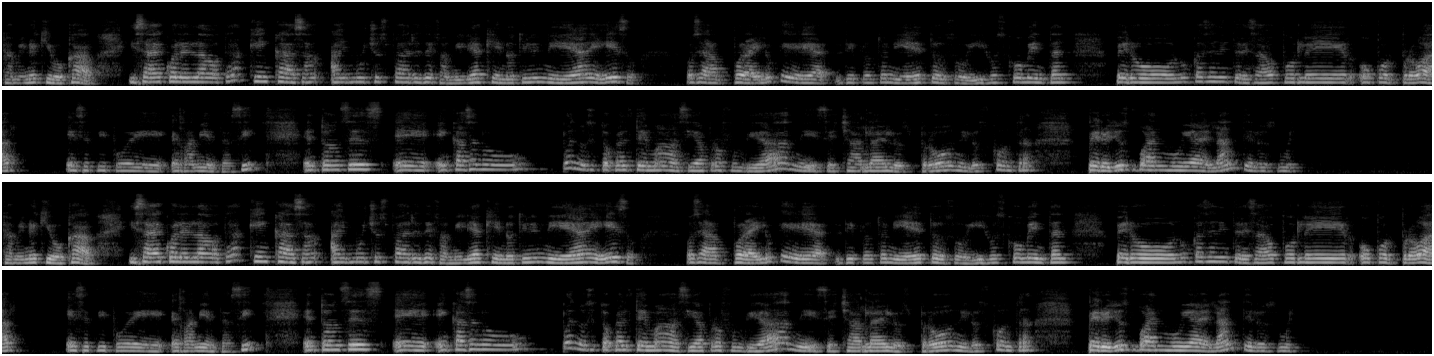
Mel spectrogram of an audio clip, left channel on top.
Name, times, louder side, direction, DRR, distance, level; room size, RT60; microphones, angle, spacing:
voice 1, 0.0-6.3 6.8-14.4 14.9-19.6 19.9-27.2, right 3 dB, 25° right, 0.5 m, -29 dB
5.5 x 2.4 x 3.0 m
head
